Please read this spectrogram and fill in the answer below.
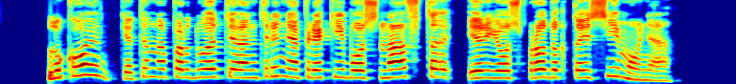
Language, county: Lithuanian, Kaunas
